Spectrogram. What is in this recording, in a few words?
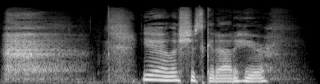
wedding witch dead, survivor voice; Left 4 Dead 2; Source Engine; video games; producer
